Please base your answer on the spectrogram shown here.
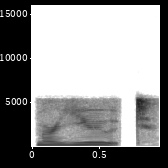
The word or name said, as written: Maryat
